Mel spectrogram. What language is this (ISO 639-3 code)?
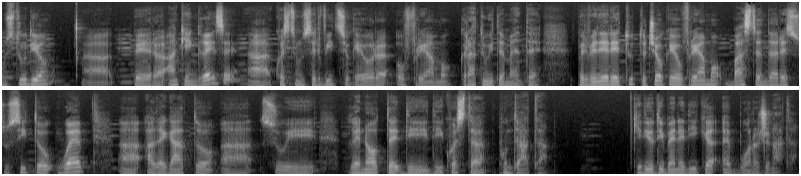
ita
